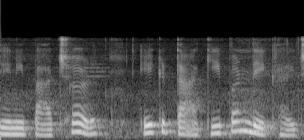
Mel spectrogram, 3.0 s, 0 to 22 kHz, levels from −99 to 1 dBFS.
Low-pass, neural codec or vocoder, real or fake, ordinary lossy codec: 7.2 kHz; none; real; none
